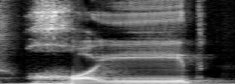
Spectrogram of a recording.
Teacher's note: یہ وقف کی صورت میں را کو باریک پڑھیں گے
